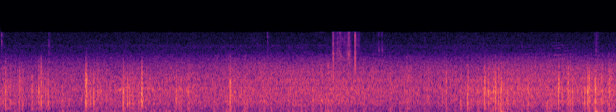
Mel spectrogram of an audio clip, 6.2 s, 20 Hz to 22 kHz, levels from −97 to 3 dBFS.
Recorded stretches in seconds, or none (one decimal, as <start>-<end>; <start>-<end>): 0.0-6.2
